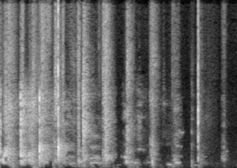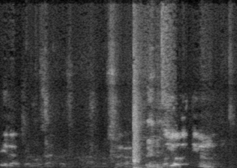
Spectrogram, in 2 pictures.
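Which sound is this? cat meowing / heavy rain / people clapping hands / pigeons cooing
people clapping hands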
